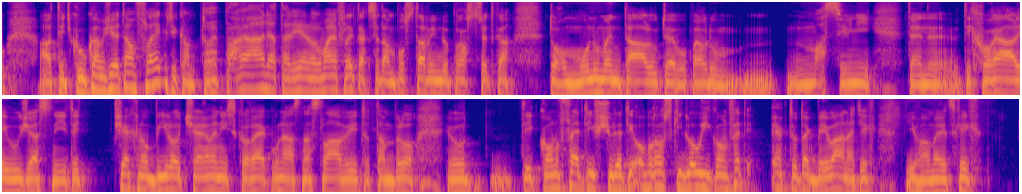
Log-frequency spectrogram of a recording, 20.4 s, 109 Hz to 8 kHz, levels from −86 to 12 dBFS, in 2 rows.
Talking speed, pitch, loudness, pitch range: 175 wpm, 110 Hz, -22 LUFS, 100-125 Hz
